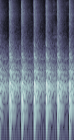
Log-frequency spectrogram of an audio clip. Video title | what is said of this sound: 사전점검 셀프 ㅣ 절대 놓치면 안 될 아파트 셀프 사전점검 꿀팁 꼭 알아가세요 | 이렇게 잘 채워져 있는 부분은 이런 소리가 나고, 여기는 이렇게 빈 소리가 나요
